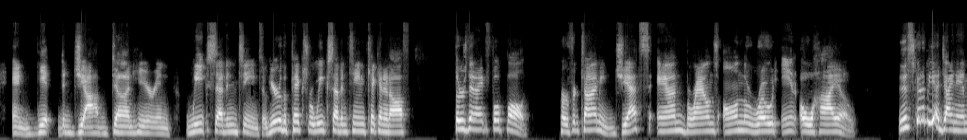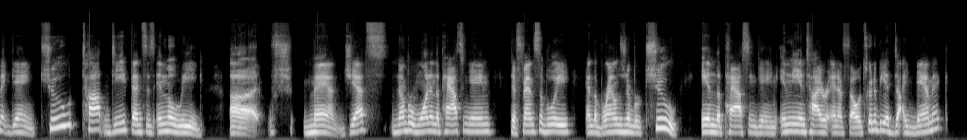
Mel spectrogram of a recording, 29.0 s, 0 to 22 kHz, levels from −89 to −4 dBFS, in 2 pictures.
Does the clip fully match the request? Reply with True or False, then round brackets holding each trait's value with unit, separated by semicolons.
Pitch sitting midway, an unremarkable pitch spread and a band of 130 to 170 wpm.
True (170 Hz; 3.4 semitones; 155 wpm)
